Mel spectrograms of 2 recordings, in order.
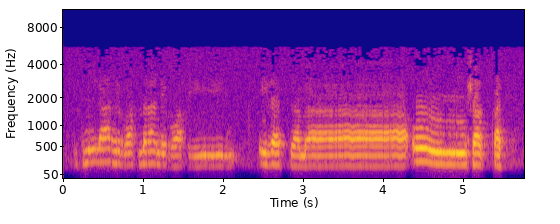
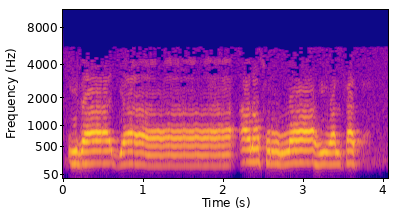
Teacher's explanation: هذا هو المتصل الواجب. فلاحظنا أنه امتد زيادة على المد في المد الطبيعي لأنه جاء سبب وهو الهمزة. يبقى معنا قسم آخر هو المد المنفصل وسببه أيضا هي الهمزة، ولكن المد في آخر كلمة وسببه الهمزة في أول كلمة تالية.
